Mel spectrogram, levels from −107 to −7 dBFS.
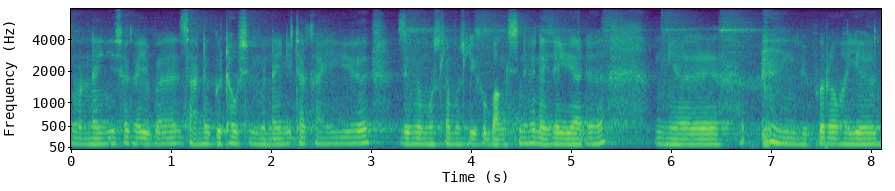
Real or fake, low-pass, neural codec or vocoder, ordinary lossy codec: real; none; none; none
